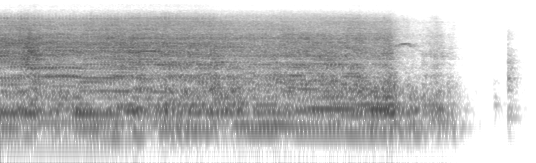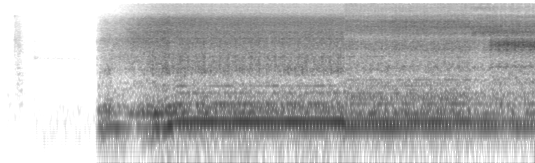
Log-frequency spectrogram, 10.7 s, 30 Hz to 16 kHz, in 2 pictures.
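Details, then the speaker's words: 2x72 belt grinder after a motor swap, on a new stand; steady hum, then grinding metal without bogging down, belt wobbling because it is crooked; normal running under load. "okay it looks good it's working well um little grinding on there it didn't bog down"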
